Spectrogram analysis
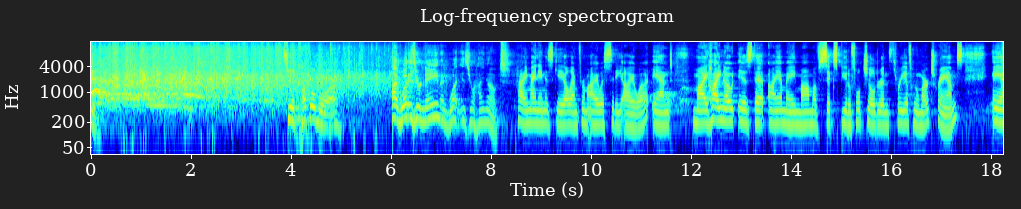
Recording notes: (Live from Chicago!). Live from the beautiful Vic Theater.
